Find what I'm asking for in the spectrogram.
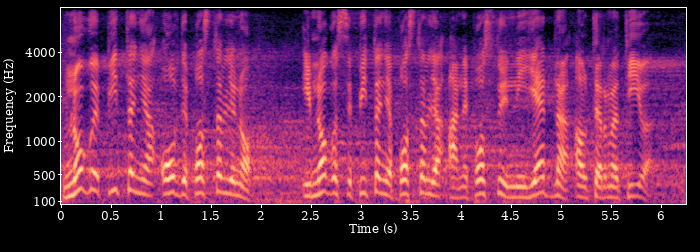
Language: Serbian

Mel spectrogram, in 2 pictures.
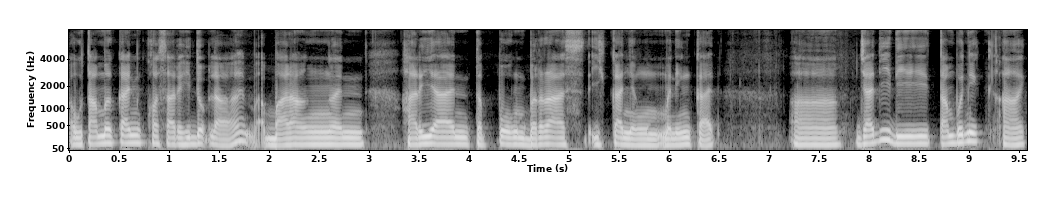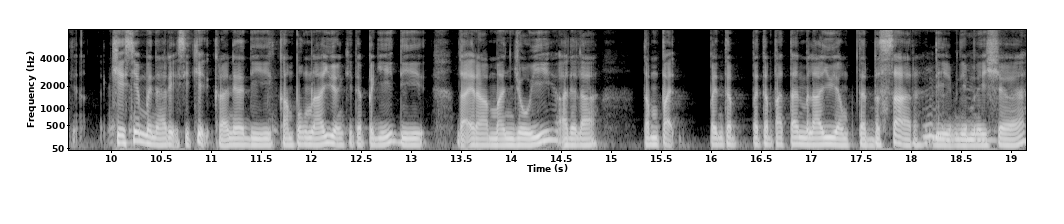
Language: Malay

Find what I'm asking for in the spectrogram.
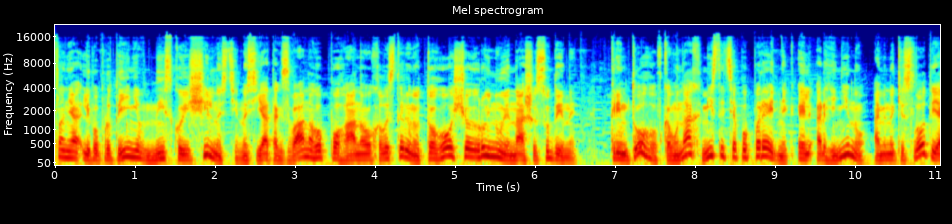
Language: Ukrainian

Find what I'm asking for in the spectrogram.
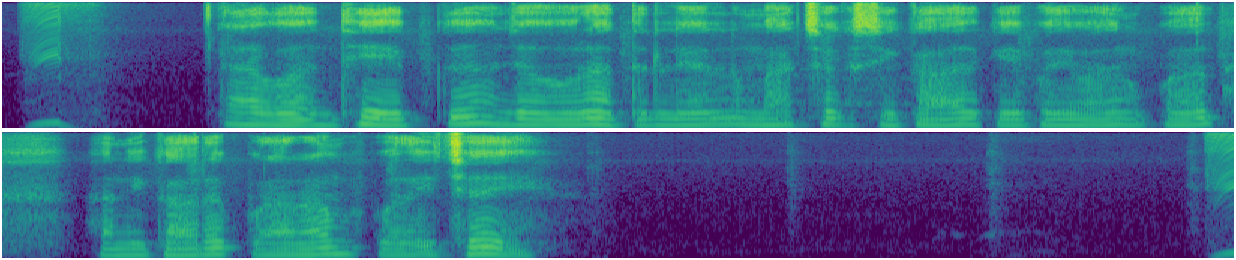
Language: Maithili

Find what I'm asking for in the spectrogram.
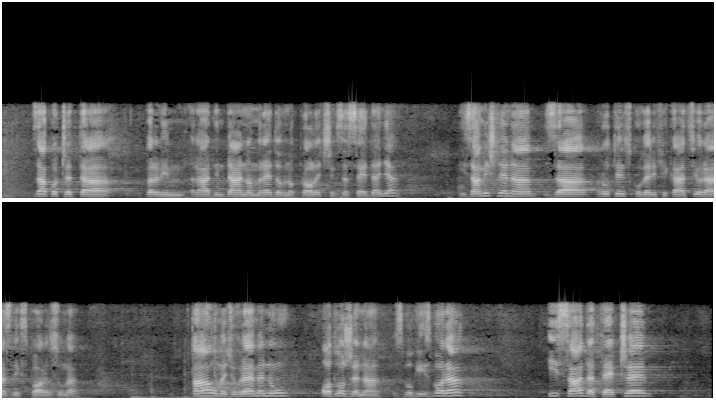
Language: Serbian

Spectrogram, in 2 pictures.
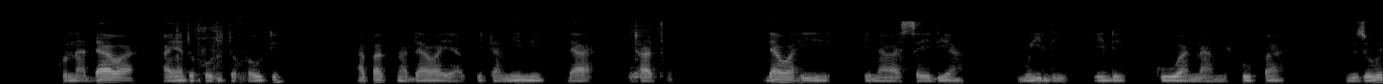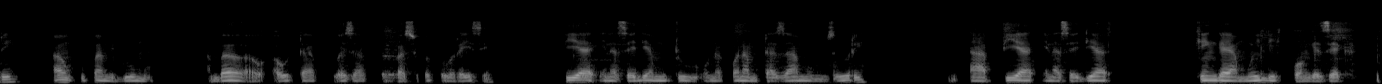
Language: Swahili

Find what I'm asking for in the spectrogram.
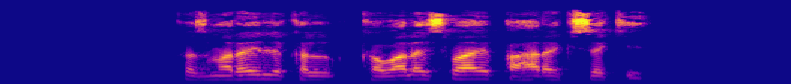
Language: Pashto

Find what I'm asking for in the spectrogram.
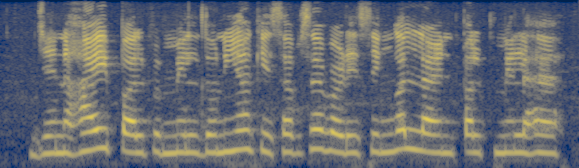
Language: Hindi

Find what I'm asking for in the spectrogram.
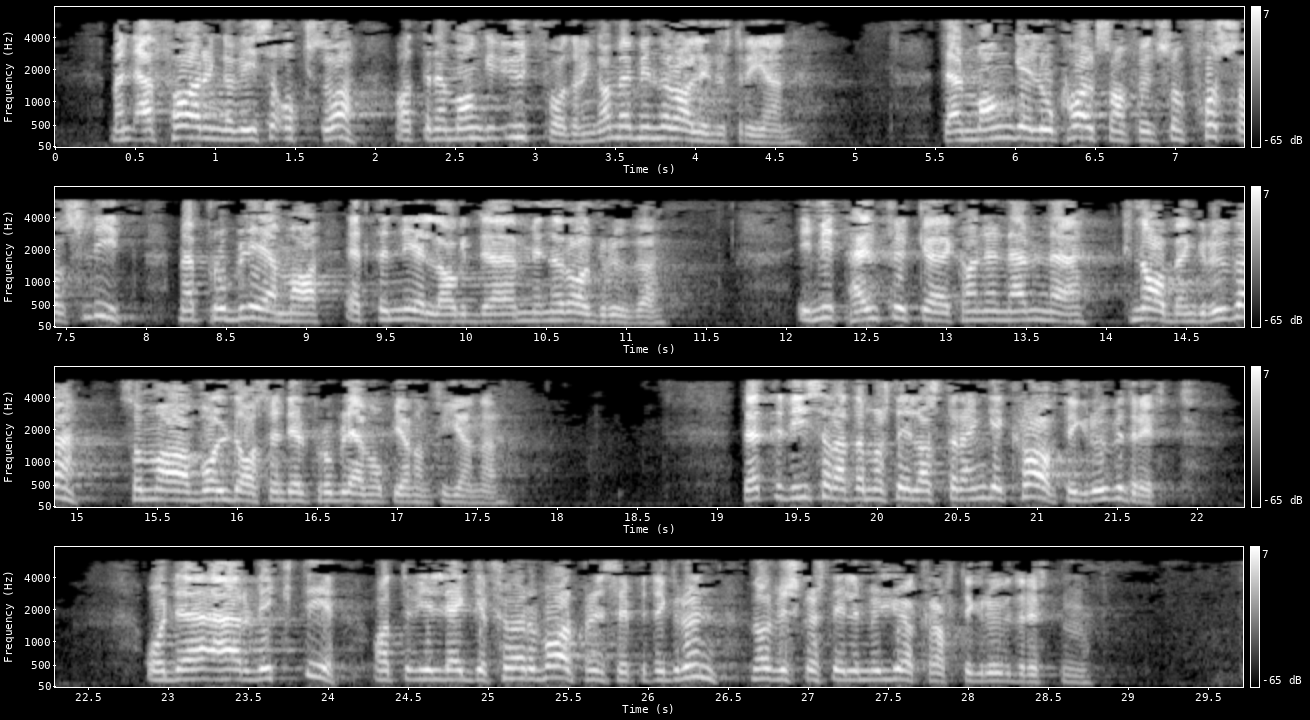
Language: Norwegian Nynorsk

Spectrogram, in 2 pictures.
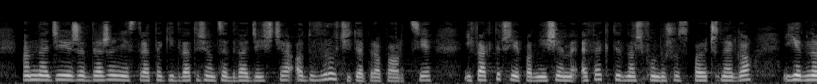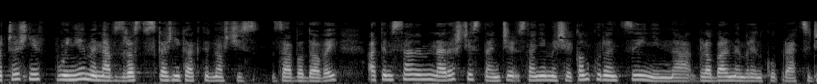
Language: Polish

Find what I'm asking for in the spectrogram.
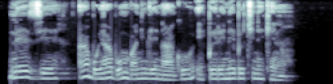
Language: Igbo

